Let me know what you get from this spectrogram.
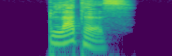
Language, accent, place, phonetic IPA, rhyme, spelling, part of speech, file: German, Germany, Berlin, [ˈblatəs], -atəs, Blattes, noun, De-Blattes.ogg
- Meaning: genitive singular of Blatt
